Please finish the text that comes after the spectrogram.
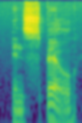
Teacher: in spill it's unaspirated because there's also a s in the syllable onset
